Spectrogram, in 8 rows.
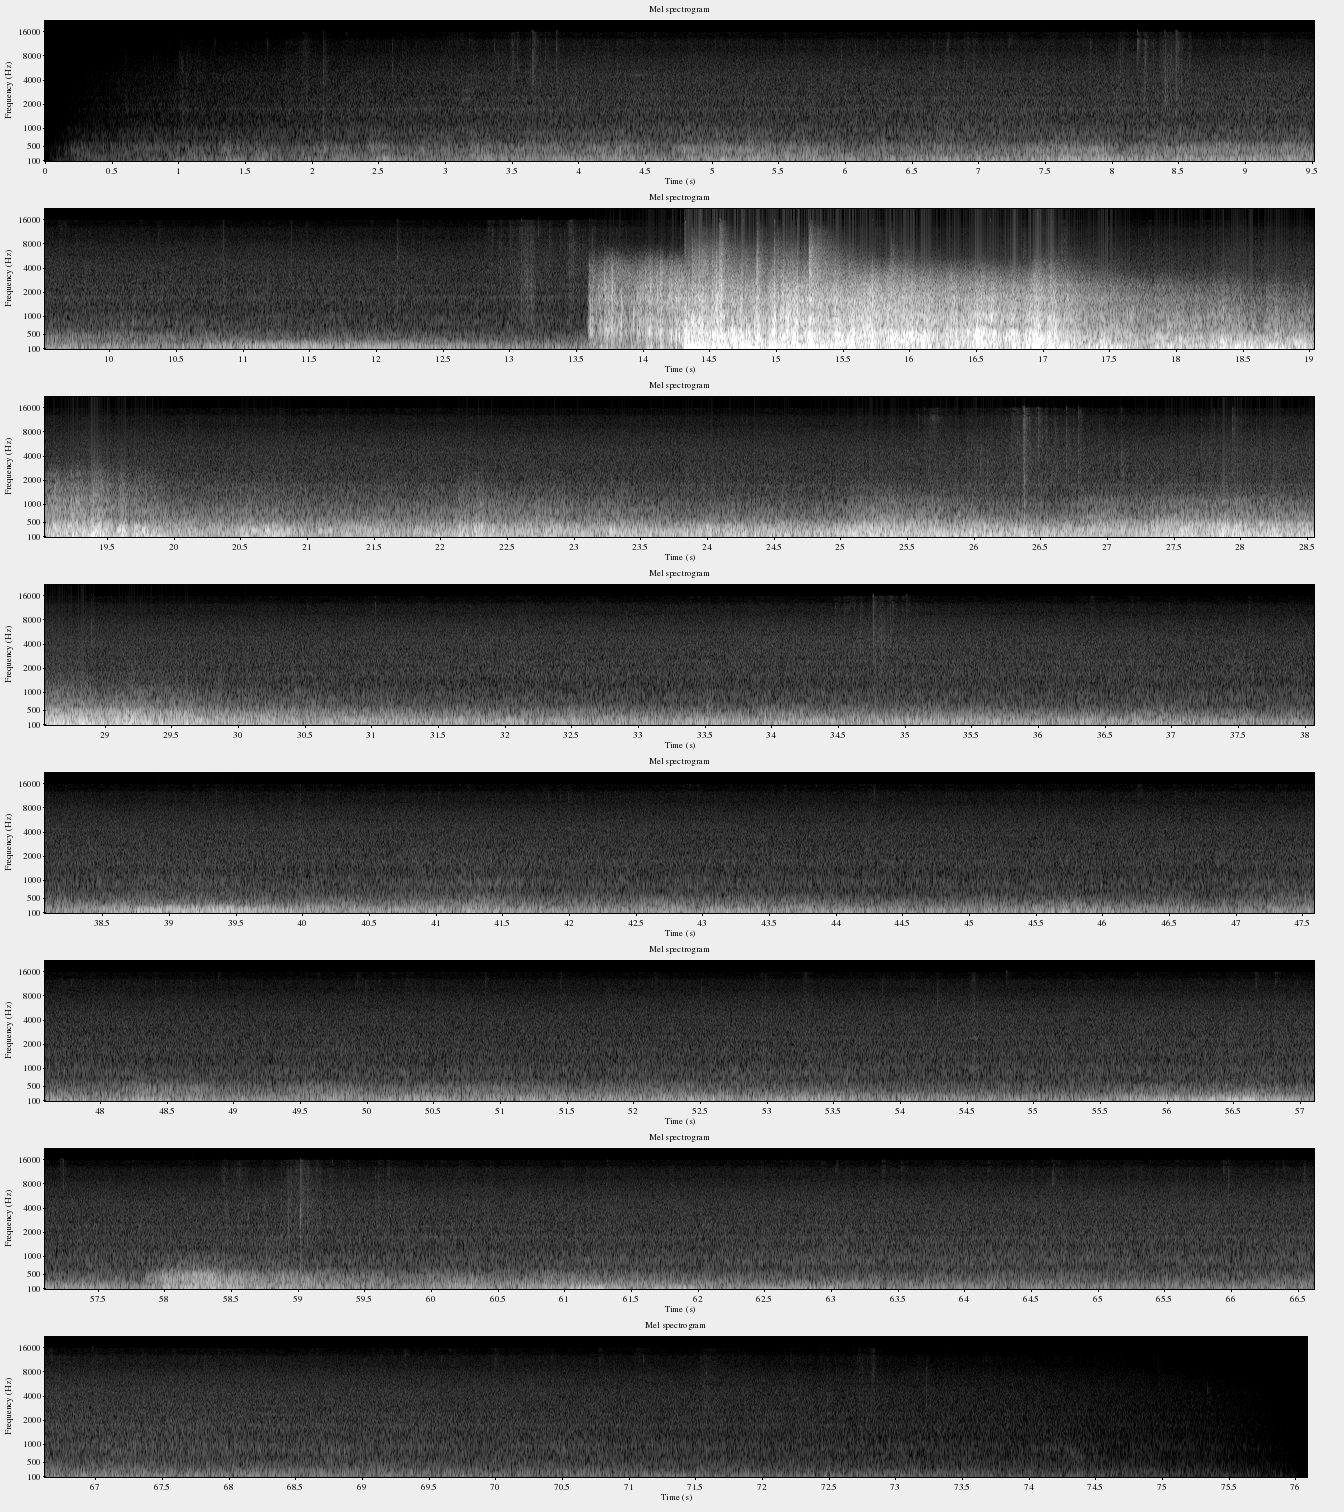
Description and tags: Thunder Clap - recorded with a Sony ECM-MS957 Stereo Mic and a Sony PCM-D50 recorder on June 26 2013 at 9:46PM in Owensboro Kentucky USA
